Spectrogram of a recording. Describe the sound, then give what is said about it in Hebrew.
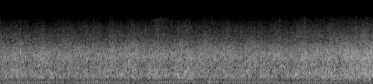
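A large crowd in the Israeli Knesset gives sustained applause as Egyptian President Anwar Sadat enters and sits at the presidium stand, with everyone on their feet, coalition and opposition. It is a dense, steady wash of clapping hands with no pauses. “ופה המון מוחא כפיים.”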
